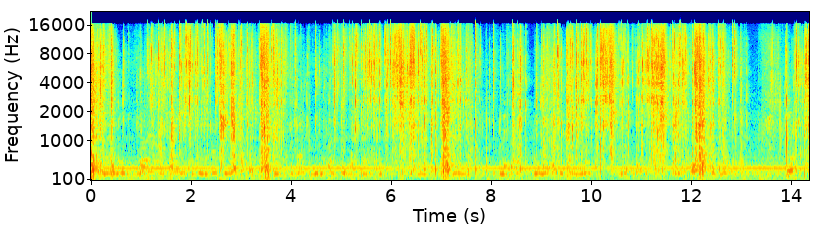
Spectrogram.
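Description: Foil wrappers of Topps Chrome trading-card packs crinkling and tearing as the packs are ripped open and handled, an irregular, crackly rustle that comes and goes.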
